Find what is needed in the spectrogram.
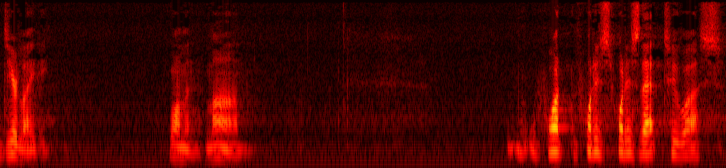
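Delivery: soft, tender son to his mother; quiet, affectionate address to a mother; respectful, loving. Acted. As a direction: say it gently and respectfully, with long pauses. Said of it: "respectful son to his loving mother".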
